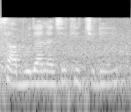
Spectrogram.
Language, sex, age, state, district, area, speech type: Goan Konkani, female, 18-30, Goa, Murmgao, urban, spontaneous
